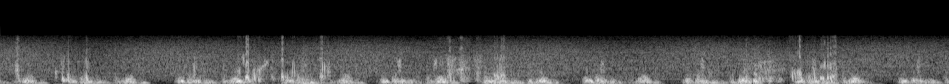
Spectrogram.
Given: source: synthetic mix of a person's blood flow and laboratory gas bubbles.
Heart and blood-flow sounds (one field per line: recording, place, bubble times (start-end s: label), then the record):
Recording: Doppler ultrasound of blood flow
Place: precordium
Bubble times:
0.14-0.23 s: bubbles
0.54-0.74 s: bubbles
0.83-0.93 s: bubbles
2.36-2.69 s: bubbles
2.78-3.05 s: bubbles
3.18-3.32 s: bubbles
4.33-5.08 s: bubbles
7.37-7.86 s: bubbles
7.89-8.07 s: bubbles
8.12-8.41 s: bubbles
From the record:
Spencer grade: 3 (all of the cardiac periods contain showers or single bubble signals, but not dominating or overriding the cardiac motion signals)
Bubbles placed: anywhere in the cardiac cycle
